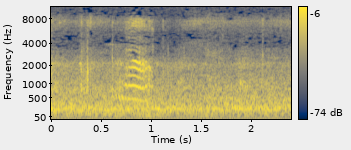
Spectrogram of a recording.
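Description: A cat gives one short meow about three-quarters of a second in, over a steady background hiss.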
